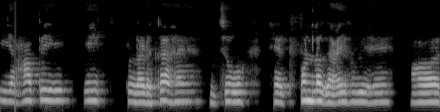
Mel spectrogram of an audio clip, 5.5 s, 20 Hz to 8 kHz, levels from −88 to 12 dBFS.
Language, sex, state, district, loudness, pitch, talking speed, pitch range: Hindi, female, Chhattisgarh, Balrampur, -25 LUFS, 215 Hz, 120 wpm, 205-230 Hz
